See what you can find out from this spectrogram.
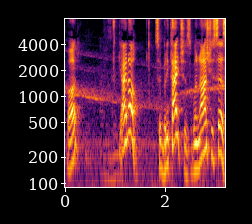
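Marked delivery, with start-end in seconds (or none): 0.1-1.5 mock surprise.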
